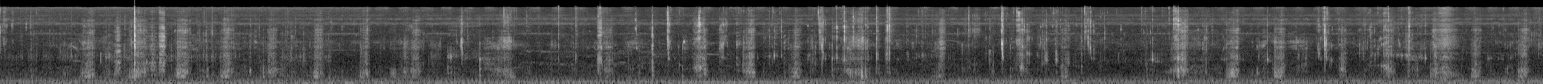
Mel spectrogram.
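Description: Close-up chewing and biting of food: many small, irregular crunches as crisp raw vegetables and rice noodles are eaten, over a low steady hum.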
